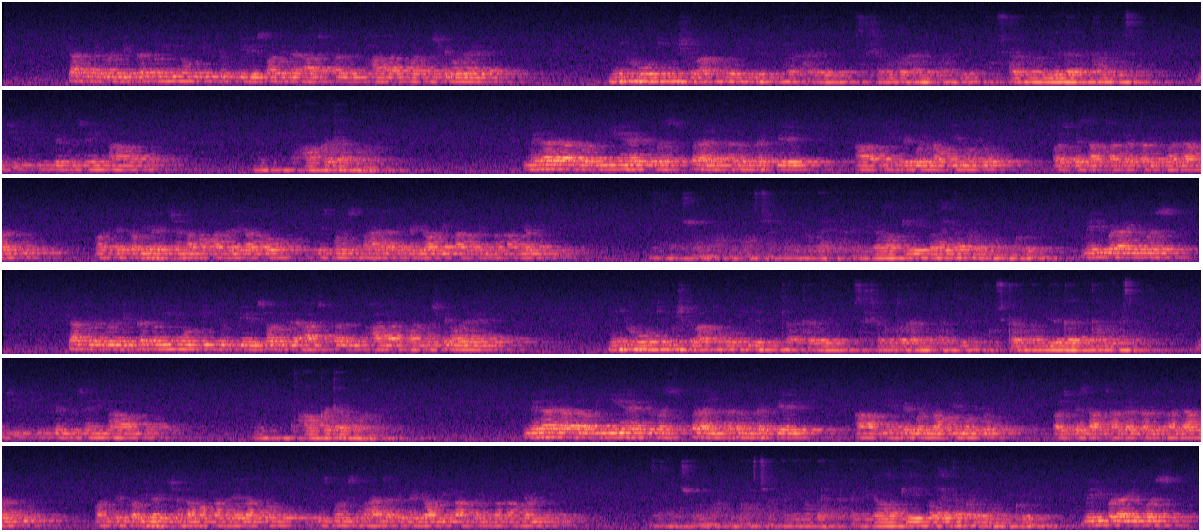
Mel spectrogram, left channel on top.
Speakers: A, in the centre; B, on the right.
A: کیا تمہیں کوئی دقت تو نہیں ہوگی کیونکہ سعودی میں آج کل حالات بہت مشکل ہو رہے ہیں
B: نہیں ہوگی مشکلات تو ہوگی لیکن کیا کریں گے اسٹرگل تو کرنی پڑتی ہے کچھ کرنا بھی ہے گھر میں کہاں بیٹ سکتے
A: جی جی بالکل صحیح کہا آپ نے
B: ہ آپ کا کیا پلان ہے
A: میرا ارادہ ابھی یہ ہے کہ بس پڑھائی ختم کر کے یہیں پہ کوئی نوکری ڈھونڈ لوں اور اس کے ساتھ ساتھ گھر کا بھی تھوڑا دھیان رکھ لوں اور پھر کبھی
B: ہوں،
A: اگر ان شاء اللہ موقع ملے گا تو اس ملک سے باہر جا کے کہیں اور بھی کام کر لوں گا کامیابی کے لیے
B: انشاء اللہ اللہ اچھا کرے گا بہتر کرے گا آپ کی پڑھائی کب ختم ہونے کو یہ
A: میری پڑھائی بس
